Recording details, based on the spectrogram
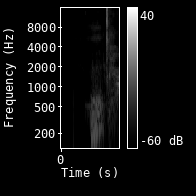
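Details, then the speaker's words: Dog snoring in a quiet room: brief low, rattling breath noise ending in a sharper burst. "that's my dog snoring if you can hear that"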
